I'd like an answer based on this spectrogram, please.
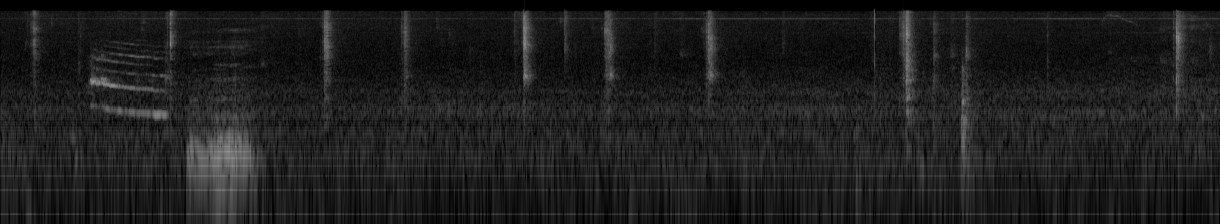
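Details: House cat protesting a claw trim, giving one falling meow followed by a low, wavering growl-like yowl, then quiet broken only by sharp, scattered clicks.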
